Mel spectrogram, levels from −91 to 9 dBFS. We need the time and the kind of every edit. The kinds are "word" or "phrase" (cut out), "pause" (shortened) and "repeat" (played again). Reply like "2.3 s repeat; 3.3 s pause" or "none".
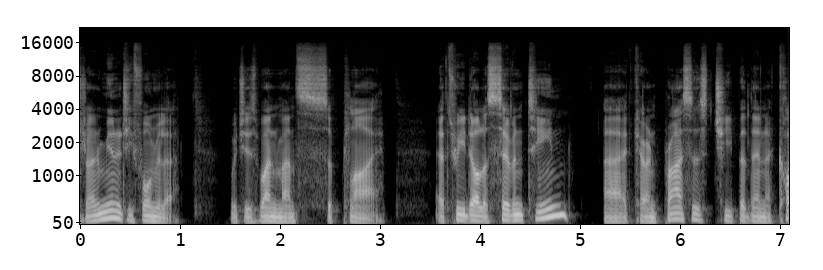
none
